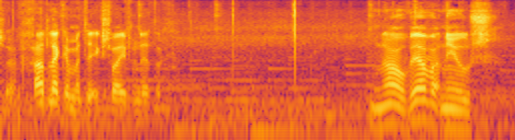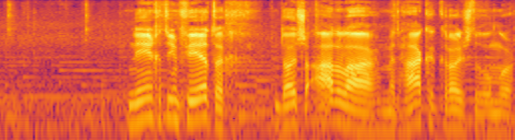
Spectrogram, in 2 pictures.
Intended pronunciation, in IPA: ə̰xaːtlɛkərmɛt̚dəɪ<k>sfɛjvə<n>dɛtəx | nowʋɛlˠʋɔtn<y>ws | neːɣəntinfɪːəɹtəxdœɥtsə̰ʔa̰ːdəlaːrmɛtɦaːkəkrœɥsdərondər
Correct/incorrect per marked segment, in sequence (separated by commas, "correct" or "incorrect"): correct, correct, incorrect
